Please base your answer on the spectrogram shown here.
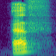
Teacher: تصادم بطن الشفة السفلى مع أطراف الثنيتين العليين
